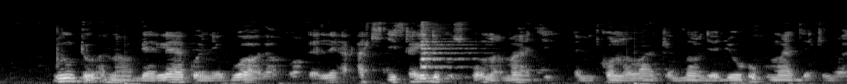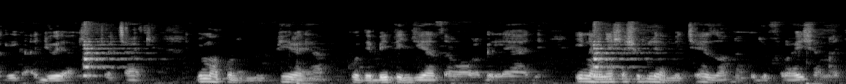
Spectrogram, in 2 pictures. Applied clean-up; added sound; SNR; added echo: classical method WPE with log-MMSE.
